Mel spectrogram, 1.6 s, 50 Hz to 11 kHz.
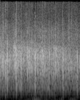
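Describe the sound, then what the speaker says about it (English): Scattered applause from a small crowd at a public launch event for a COVID-19 booster site, with distinct individual claps in a loose, uneven rhythm, moderately loud and close, with faint talk beneath. "we should continue to give them a round of applause"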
